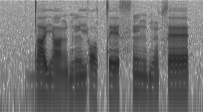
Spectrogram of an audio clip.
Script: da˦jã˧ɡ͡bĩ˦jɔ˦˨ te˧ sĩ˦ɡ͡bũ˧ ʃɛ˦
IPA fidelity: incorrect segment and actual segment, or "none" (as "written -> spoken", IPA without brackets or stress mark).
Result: ʃ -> s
